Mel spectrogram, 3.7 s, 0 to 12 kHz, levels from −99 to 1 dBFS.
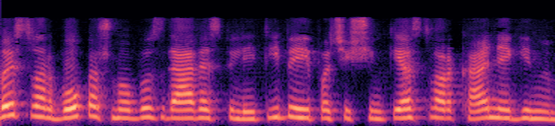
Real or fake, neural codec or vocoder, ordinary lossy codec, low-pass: fake; codec, 16 kHz, about 1 kbps, DyCAST, with the encoder's durations; MP3, 48 kbps; 7.2 kHz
